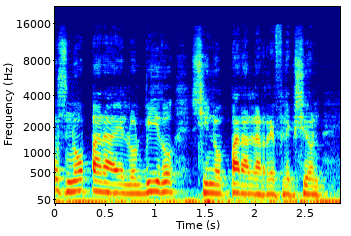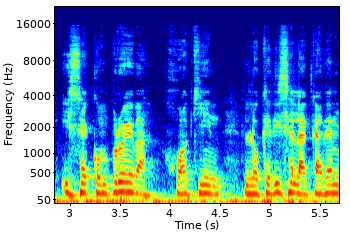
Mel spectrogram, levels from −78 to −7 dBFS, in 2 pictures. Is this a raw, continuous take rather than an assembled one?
yes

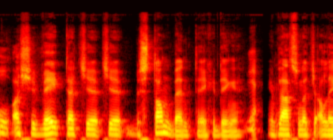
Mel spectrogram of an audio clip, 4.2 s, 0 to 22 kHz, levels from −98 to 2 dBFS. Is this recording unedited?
no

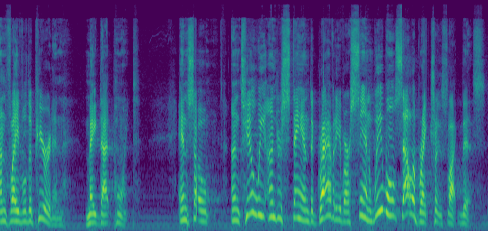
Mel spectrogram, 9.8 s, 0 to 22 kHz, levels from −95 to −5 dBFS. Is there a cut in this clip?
no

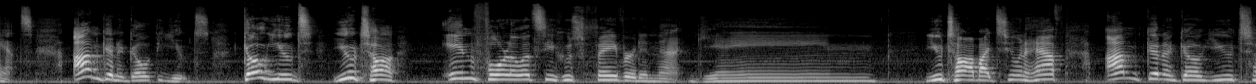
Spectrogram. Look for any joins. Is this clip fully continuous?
yes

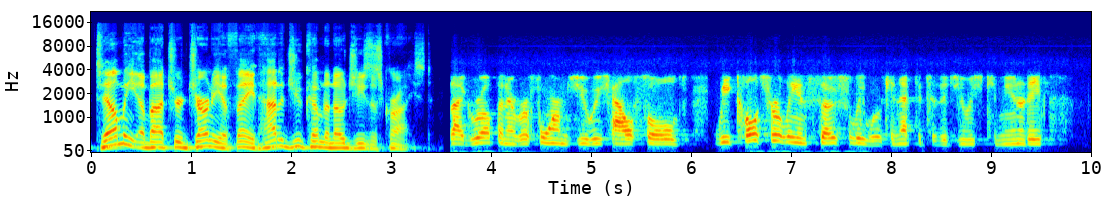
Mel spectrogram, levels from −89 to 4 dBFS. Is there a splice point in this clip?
yes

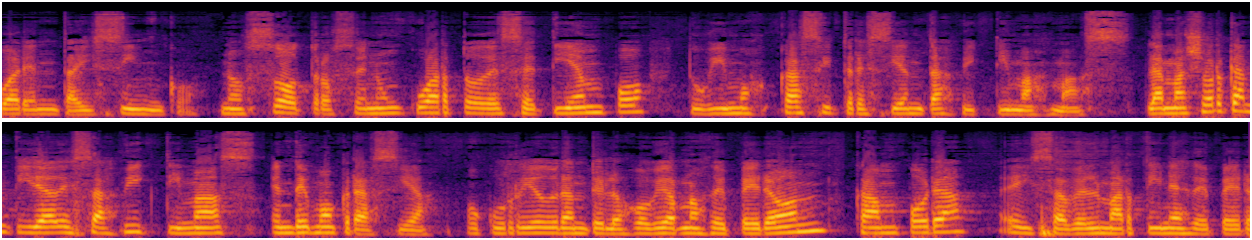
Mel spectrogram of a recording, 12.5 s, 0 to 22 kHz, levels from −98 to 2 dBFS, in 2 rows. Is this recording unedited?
no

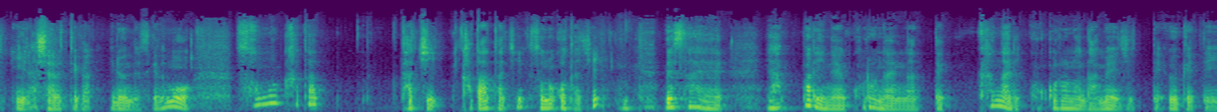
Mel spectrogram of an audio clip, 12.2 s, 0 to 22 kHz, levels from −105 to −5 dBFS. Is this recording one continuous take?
yes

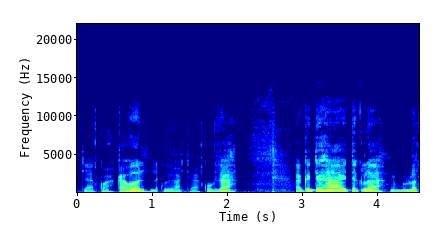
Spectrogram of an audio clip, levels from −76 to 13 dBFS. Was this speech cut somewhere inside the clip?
yes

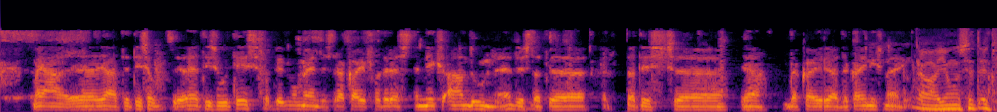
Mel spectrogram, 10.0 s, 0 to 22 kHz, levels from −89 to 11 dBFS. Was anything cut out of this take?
yes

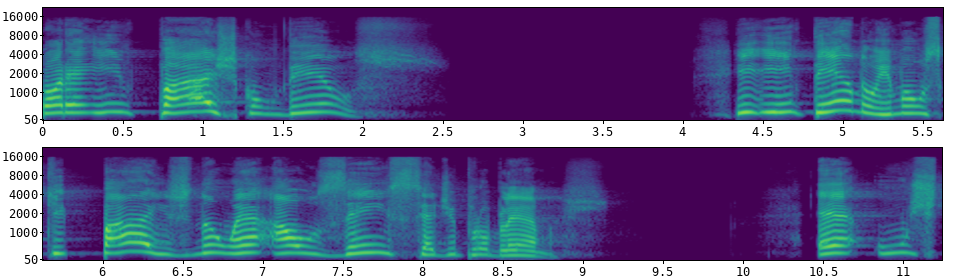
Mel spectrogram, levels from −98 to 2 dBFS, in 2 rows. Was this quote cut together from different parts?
no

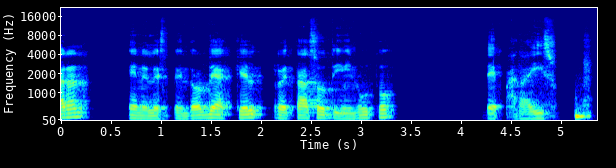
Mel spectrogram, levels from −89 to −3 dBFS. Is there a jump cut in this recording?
no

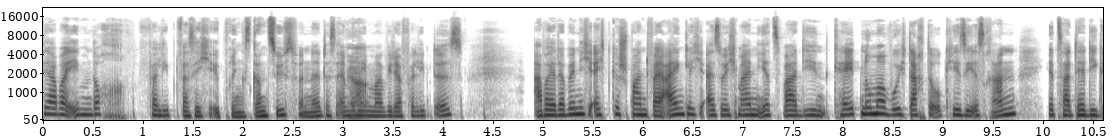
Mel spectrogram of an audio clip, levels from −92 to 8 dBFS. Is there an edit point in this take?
no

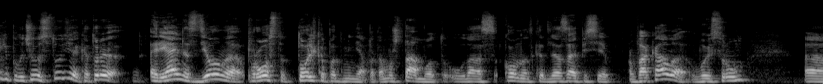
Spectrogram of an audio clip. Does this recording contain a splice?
yes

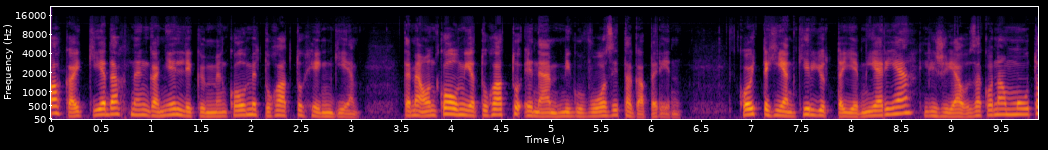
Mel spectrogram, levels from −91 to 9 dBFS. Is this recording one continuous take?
yes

